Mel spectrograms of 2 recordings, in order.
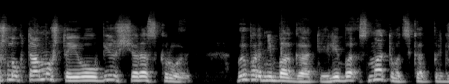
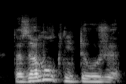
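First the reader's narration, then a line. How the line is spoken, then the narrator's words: Mutter. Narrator (Russian): пробормотал офицер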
